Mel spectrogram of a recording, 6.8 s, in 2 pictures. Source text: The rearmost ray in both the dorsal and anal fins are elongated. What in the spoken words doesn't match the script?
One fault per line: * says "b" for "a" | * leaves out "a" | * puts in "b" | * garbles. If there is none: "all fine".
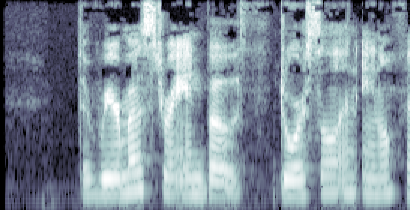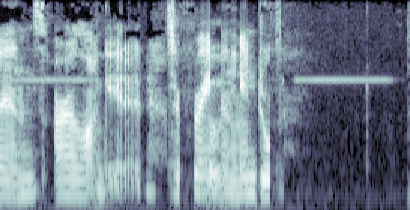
* leaves out "the"
* garbles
